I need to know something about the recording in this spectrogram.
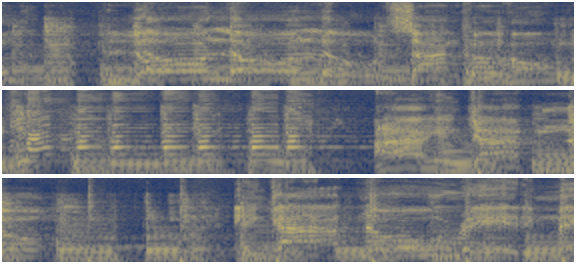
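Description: Live blues band playing an instrumental passage between sung lines: guitar chords under a lead melody that bends in pitch. A brief lull comes just before six seconds in, then the band picks up again with low beats underneath.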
